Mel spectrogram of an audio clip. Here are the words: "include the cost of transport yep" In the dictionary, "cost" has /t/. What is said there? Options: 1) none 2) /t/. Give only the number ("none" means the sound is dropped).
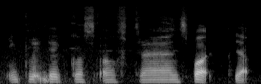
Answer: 1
